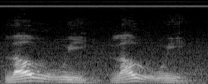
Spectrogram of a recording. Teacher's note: Huruf ghain ini sifatnya rakhawah. Ya, tidak syiddah. Di suaranya mengalir waktu membacanya. Contohnya lagwi, lagwi.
